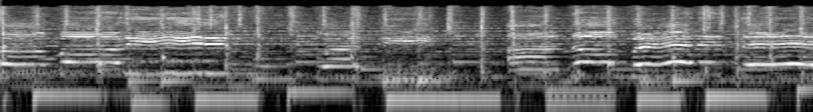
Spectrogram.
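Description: Salsa music: a syncopated bass line stepping between notes under melodic lines, with a steady run of percussion hits.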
